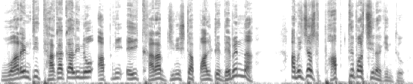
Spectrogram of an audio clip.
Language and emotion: Bengali, angry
